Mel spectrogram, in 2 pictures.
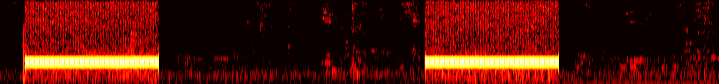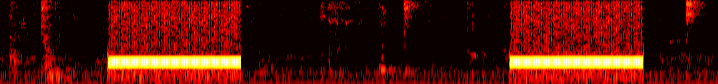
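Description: Telephone ringback tone while a call is being transferred: four steady, single-pitched tones, each about two seconds long and evenly spaced by longer silent gaps, fairly soft.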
